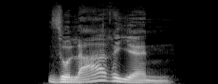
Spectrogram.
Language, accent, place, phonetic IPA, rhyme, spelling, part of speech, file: German, Germany, Berlin, [zoˈlaːʁiən], -aːʁiən, Solarien, noun, De-Solarien.ogg
- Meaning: plural of Solarium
